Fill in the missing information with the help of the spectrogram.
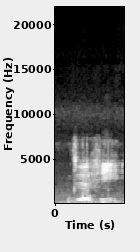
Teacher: అది హి కి దీర్ఘం పెట్టకూడదు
